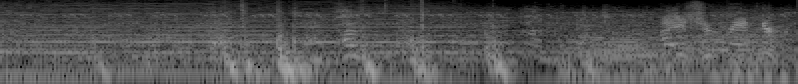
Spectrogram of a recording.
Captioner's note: feet pounding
